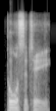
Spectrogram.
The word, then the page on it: paucity: British English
